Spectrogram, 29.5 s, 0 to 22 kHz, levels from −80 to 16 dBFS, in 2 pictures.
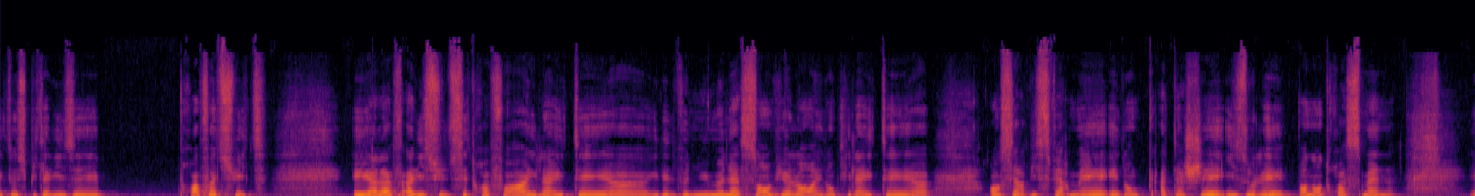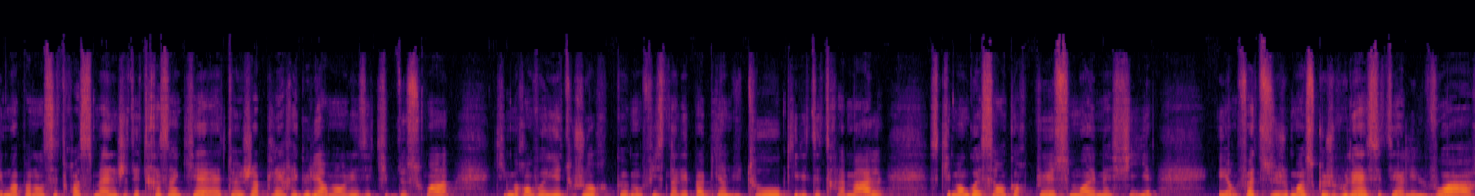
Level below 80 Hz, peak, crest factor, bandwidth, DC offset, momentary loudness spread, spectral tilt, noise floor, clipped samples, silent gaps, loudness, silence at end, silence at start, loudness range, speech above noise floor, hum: -56 dBFS; -2 dBFS; 20 dB; 18 kHz; under 0.1%; 11 LU; -5 dB/octave; -53 dBFS; under 0.1%; none; -23 LUFS; 0 s; 0 s; 2 LU; 30 dB; none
